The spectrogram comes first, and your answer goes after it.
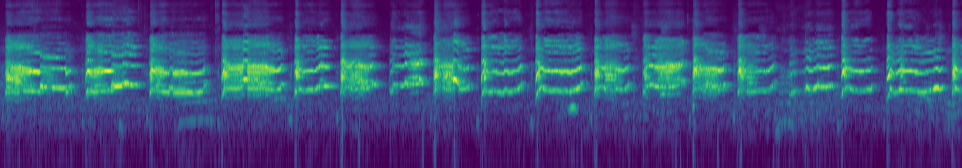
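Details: Buster, a Shih Tzu wanting a walk, howls in a long series of loud, close, short yowls that rise and fall, roughly one per second, over nearly twenty seconds.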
